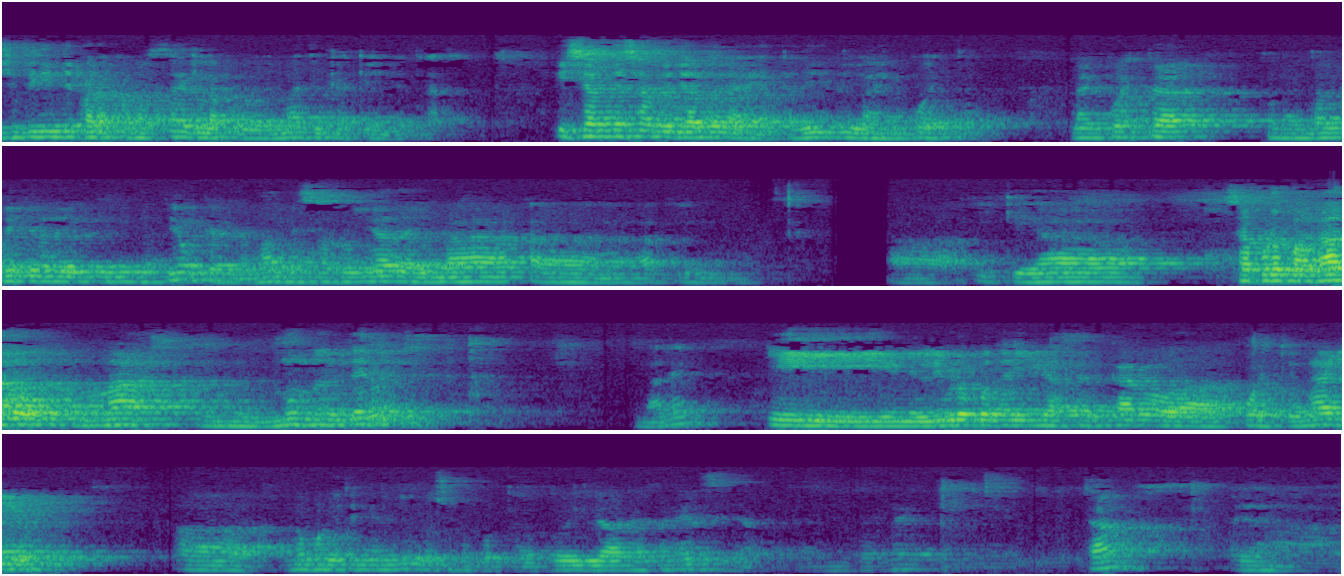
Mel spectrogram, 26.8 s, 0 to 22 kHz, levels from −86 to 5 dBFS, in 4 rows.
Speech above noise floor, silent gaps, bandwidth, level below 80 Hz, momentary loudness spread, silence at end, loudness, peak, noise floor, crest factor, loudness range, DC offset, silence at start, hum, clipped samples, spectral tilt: 33 dB; 10.91-11.12 s; 8.6 kHz; -58 dBFS; 21 LU; 0 s; -21 LUFS; 0 dBFS; -53 dBFS; 22 dB; 11 LU; under 0.1%; 0 s; none; under 0.1%; -5.5 dB/octave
